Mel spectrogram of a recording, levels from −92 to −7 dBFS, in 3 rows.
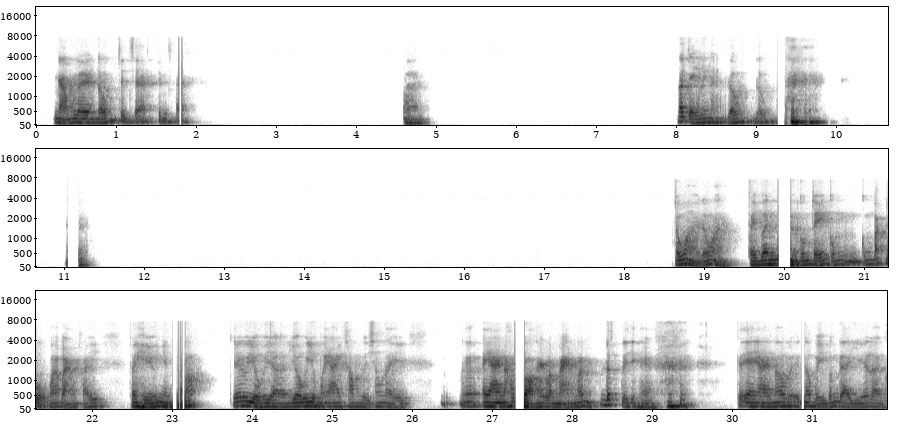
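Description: Packet loss on an ADPCM call at 1.78, 9.26, 11.04, 19.92, 23.00, 27.28 and 30.86 s. Each time, lost packets are replaced by silence, cutting hard-edged holes of roughly 40 to 160 ms into the speech. The one at 23.00 s is broken into shorter gaps spread over about 160 ms. Because the decoder's adaptive predictor and step size no longer match the sender's, the speech comes back slightly distorted, at times with a click or at the wrong level, then settles within a few tens of milliseconds. Around these gaps, the G.722 wideband coding sounds clear up to 7 kHz.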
